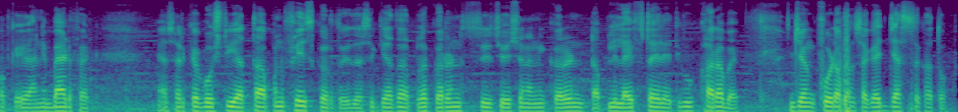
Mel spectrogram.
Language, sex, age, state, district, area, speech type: Marathi, male, 18-30, Maharashtra, Pune, urban, spontaneous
